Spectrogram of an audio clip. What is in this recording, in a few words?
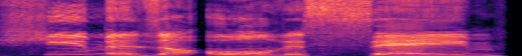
Humans Are All The Same, Sci-Fi Voices; 344 Audio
